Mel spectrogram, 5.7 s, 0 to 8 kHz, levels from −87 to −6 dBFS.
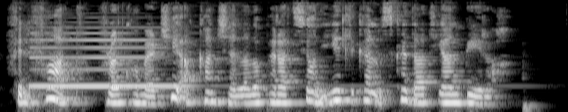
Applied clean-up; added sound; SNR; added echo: classical method log-MMSE.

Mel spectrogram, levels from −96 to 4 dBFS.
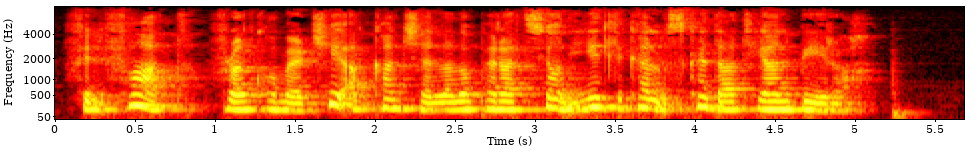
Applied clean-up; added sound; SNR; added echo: none; none; none; none.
